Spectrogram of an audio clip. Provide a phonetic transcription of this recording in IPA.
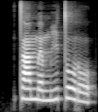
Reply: t a˧ m ɛ˨ m i˨˦ t o˦˨ ɾ o˨

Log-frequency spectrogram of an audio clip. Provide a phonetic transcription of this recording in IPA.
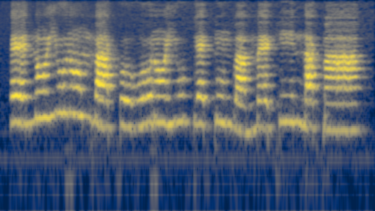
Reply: ɛ˨ n ɔ̃˧ j o˦ ɾ ɔ̃˧ m a˨ k o˨ w o˧ ɾ ɔ̃˧ j u˧ ɡ ɛ˧ k͡p ũ˧ b a˨ m ɛ˧ k i˦ n a˧ k͡p ã˧

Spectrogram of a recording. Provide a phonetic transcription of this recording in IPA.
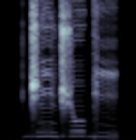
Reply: d͡ʒ ĩ˧ d͡ʒ o˧ ɡ i˨

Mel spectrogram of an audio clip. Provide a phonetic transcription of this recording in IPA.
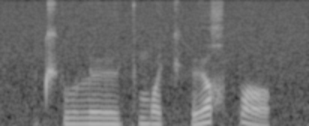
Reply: t͡ʃʼ u l øː c m ɔ t͡ʃʼ ø χ p ɔ

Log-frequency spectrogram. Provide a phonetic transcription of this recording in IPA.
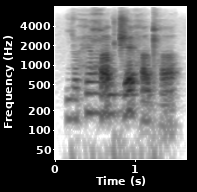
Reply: j ə˨ h ɛ˦ ʕ a̰˦ ɹ d͡ʒ ɛ̰˦ h a̰˨ ɖʱ a̰˨

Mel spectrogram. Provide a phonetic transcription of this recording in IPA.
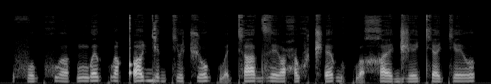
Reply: f o kʷ xʷ ʌ | ŋʷ ɛ kʷ i qʼ u ɟ e d c ɯ t͡ʃ o kʷ a̰ cʰ a d z e ʊ̯ ħ ʌ xʷ t͡ʃʼ ɛ ɡʷ ḭ kʷ a̰ χ ɛ d͡ʒ e cʰ ɛ c e ʊ̯

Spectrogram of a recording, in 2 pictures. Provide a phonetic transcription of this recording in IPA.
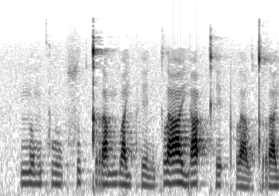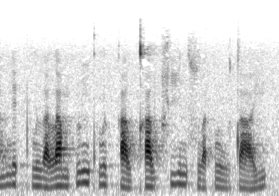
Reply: n o˧ m kʰ l u˨˩ ʔ s u˦˥ k̚ t r a˦˥ m b a˧ j pʰ e˨˩ n k l aː˥˩ j a˥˩ ʔ kʰ e˦˥ ʔ pʰ l a˨˩ w t r a˦˥ j ŋ e˥˩ ʔ pʰ l ɯ˨˩ a̯ l a˧ m ʔ ɯ˥˩ ŋ pʰ l ɯ˦˥ k̚ ʔ a˩˦ w kʰ a˧ w t͡ɕʰ iː˥˩ n s u˩˦ a̯ k l uː˩˦ t a˩˦ j

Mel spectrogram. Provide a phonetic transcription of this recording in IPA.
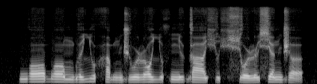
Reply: w ɔː b ɔː m b ɘ ʎ u h a b n d͡ʒ uː ɭ ɔ ʎ u θ ɲ ɨ ɡ aː ç o ç ɕ o ɭ ɨ ɕ ɛ n d͡ʒ ɐː

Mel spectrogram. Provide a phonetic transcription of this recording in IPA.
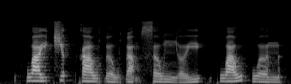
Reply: h w a˧ j t͡ɕ ə˦˥ t̚ k a˧ w ɗ ə˨˩ w ɗ a̰˧˨ m s ə˧ w ɲ ə˨˦ j | k w a˨˦ w h w ə˨˩ n

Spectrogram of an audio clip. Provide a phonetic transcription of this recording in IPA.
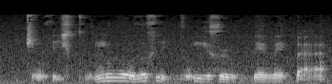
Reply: c o̰˦˨ θ ḭ˦ x kʷʼ a̰˨ ŋ͡m ʊ˦ β o˦˨ ð ʊ˦ x ð ḭ˨ ɡ͡b o̰˦ mʲ ə˞˧ x ɹ ʊ˨ ɡ ɡ͡b ɛ˨ β ɛ˨ ɡ͡b a̰˦

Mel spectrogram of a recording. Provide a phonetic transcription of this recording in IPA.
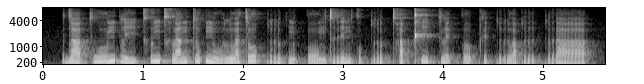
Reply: d aː˨˩ t̚ k w uː˦˥ n p l iː˩˦ kʰ ɯ˥˩ ŋ kʰ l a˦˥ n t u˥˩ ʔ n uː˩˦ l u˧ a̯ t oː˥˩ k̚ p r u˨˩ k̚ n u˨˩ k̚ ʔ oː˨˩ ŋ t r i˧ n k o˨˩ k̚ p r o˥˩ k̚ pʰ a˥˩ p̚ kʰ iː˦˥ p̚ k l e˨˩ k̚ ʔ ɤː˨˩ p̚ k e˦˥ k̚ p r u˧ a̯ p r ɯ˦˥ k̚ p r aː˧

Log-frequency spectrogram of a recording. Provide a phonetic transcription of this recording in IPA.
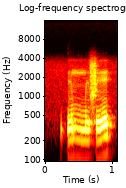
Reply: ʔ ɪ mː ɪ f e

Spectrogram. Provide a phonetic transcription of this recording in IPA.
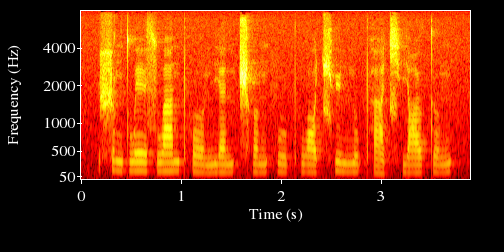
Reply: ʂ ʊ˥˧ ŋ t̪ w e˥˩ ɪ̯ s w a˥ n pʰ o˨˩ ʊ̯ n̪ j ɛ˧˥ n ʈ͡ʂʰ ɤ˧˥ ŋ f u˨˩ pʰ w ɔ˧˥ t͡ɕʰ y˥˧ n̪ u˥˩ pʰ ä˨˩ t͡ɕʰ j ɑ˥ ʊ̯ t̪ ʊ˧˥ ŋ

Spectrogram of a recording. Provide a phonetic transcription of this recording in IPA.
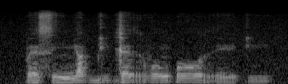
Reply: p ɛ˨ s ĩ˨ ɲ a˦ ɡ͡b i˦ ɡ ɛ˦ r β o˦ ŋ k͡p oː˦ r eː˨ k i˦

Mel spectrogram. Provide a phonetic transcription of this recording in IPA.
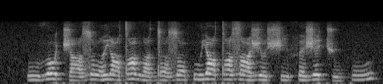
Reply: u˨˩˦ ð ɔ˥˩ t͡ʃ ɑ˨˩˦ zˤ u˨˩˦ j i˨˩˦ dˤ i˥˩ ðˤ ə˨˩˦ d ʊ˨˩˦ zˤ ʊ˨˩˦ p u˨˥ j ʊ˨˥ dˤ ɛ˨˥ zˤ ɑ˨˥ ʒ ə˨˩˦ ʃ i˨˩˦ θ ɛ˨˥ ʒ ɛ˥˩ t͡ʃ u˨˩˦ p u˨˥

